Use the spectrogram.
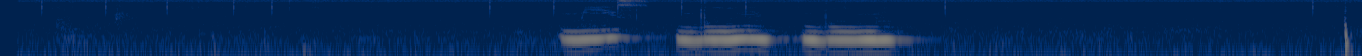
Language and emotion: Russian, sad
